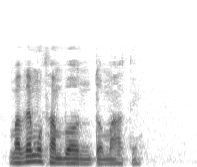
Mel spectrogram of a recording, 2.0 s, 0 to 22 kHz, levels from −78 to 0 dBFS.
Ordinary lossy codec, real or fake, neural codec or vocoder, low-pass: AAC, 32 kbps; real; none; 7.2 kHz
